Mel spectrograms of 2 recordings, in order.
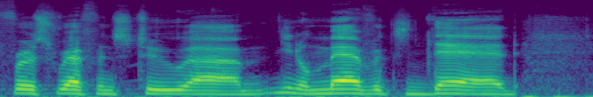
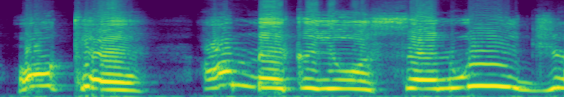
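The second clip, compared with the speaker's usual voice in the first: much higher, louder mother calling out; calling old mother; 13 semitones higher, 13 dB louder, slower than usual. Acted. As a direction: shout sweetly from the kitchen like an old mom. Mom calling to son.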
